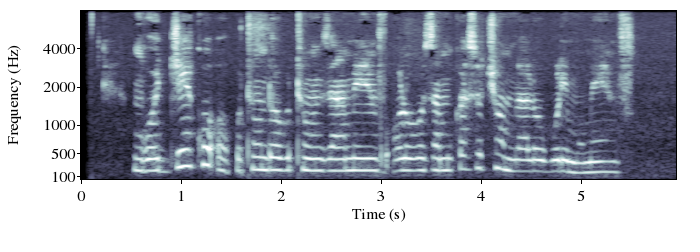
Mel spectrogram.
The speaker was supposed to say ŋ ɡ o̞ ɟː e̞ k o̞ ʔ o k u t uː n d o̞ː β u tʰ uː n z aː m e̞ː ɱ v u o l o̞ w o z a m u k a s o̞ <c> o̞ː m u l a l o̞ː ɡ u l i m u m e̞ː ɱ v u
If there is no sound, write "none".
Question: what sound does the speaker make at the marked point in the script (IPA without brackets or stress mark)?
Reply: c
